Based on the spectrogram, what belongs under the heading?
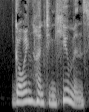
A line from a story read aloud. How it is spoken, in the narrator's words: he answered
